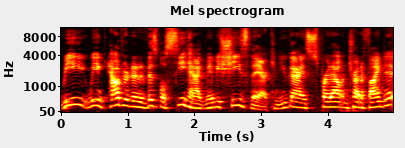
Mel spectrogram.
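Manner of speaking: high, carrying, loud yell. Calling out to the party down the halls: yelling down the halls. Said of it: "yell down through the halls".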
